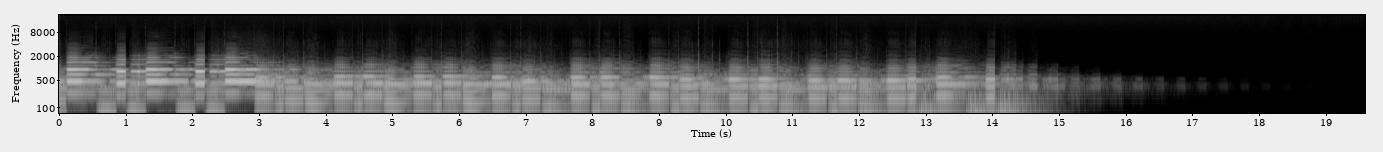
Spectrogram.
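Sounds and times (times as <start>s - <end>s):
organ bass: 0.0s - 15.3s.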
